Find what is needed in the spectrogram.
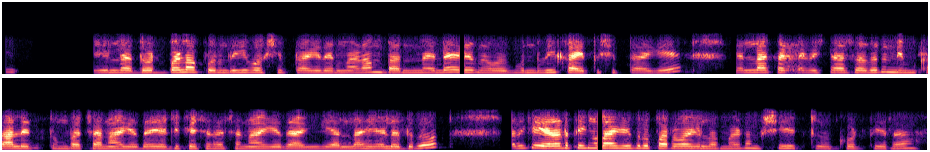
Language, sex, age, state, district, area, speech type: Kannada, female, 45-60, Karnataka, Bangalore Rural, rural, conversation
